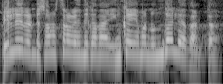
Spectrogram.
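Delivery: imitating gossips, high and quick; petty prying. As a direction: needle her like a nosy neighbour. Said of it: "ఎంత చిల్లిగా మాట్లాడుతుంటారండి". (ఎత్తిపొడిచే ఇరుగుపొరుగు అనుకరణ)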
